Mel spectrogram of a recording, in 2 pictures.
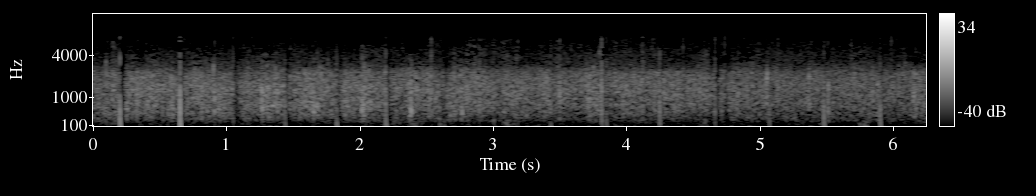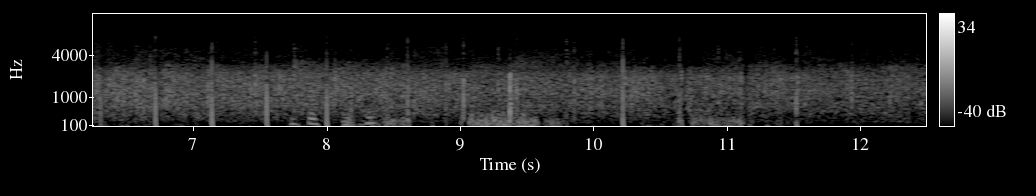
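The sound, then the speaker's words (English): A studio audience applauds steadily for about twelve seconds to welcome Simon Ward of London Fashion Week, a dense, even wash of many hands clapping with a few sharper individual claps standing out, and faint voices murmuring underneath. “Please give him a hand, a round of applause.”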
